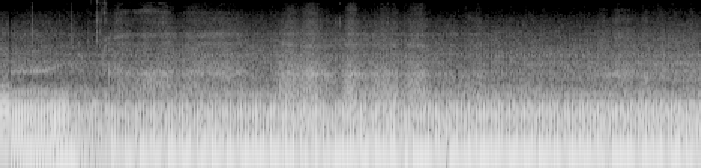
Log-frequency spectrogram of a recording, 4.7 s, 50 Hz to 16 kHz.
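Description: Kawasaki Z1000's inline-four engine under way. Its revs fall in the first half-second, then hold steady.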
